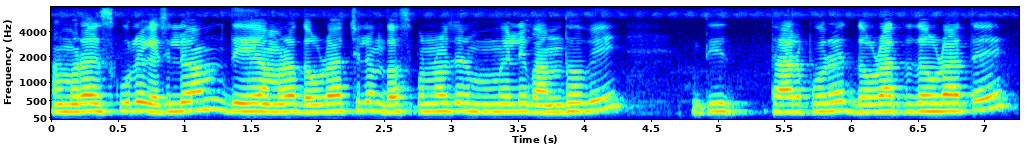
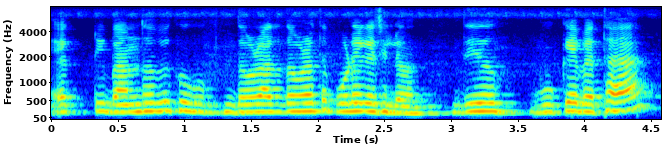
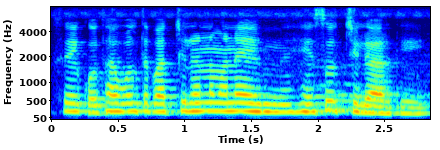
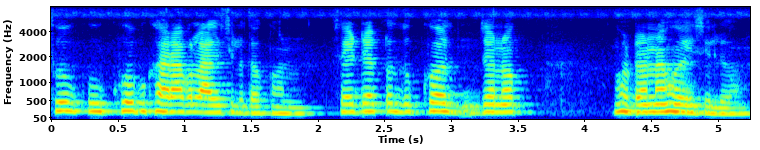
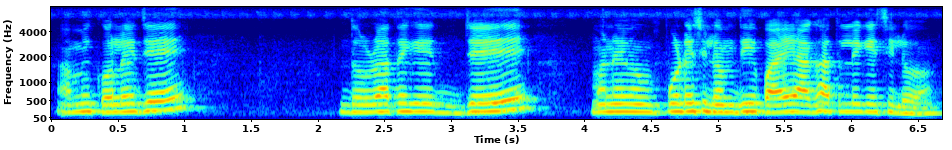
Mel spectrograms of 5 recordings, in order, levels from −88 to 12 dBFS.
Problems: none marked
